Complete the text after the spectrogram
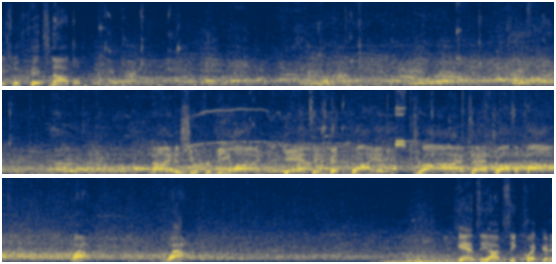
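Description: A large crowd cheers and roars in a big echoing arena.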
